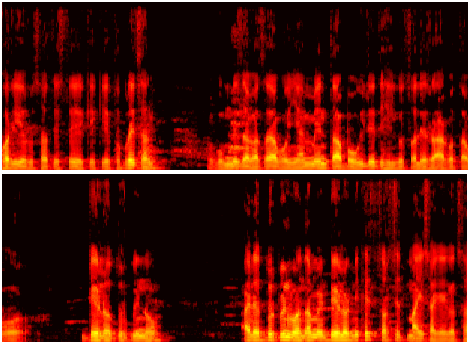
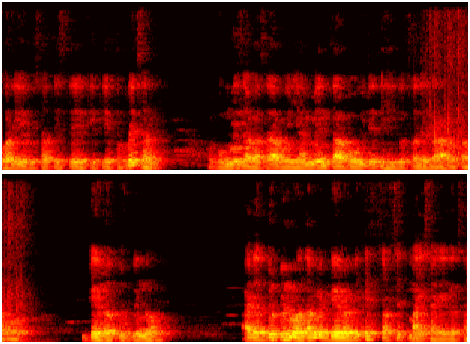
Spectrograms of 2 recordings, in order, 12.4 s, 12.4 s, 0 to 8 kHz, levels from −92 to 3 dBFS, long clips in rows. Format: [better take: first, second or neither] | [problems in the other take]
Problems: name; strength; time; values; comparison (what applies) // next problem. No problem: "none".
first | background sound (Bird); 18 dB below the speech // room echo; dies away in 0.6 s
